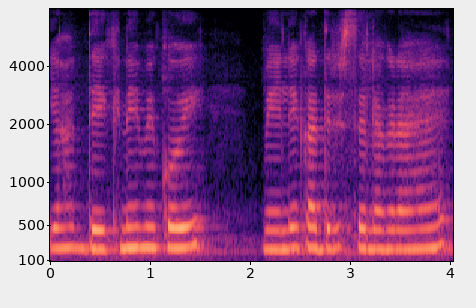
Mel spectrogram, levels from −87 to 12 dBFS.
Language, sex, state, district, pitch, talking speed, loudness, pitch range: Hindi, male, Uttar Pradesh, Muzaffarnagar, 235 Hz, 150 wpm, -14 LUFS, 225-240 Hz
